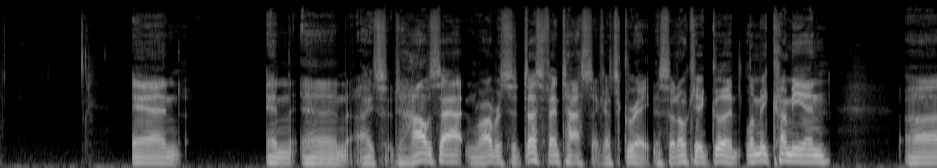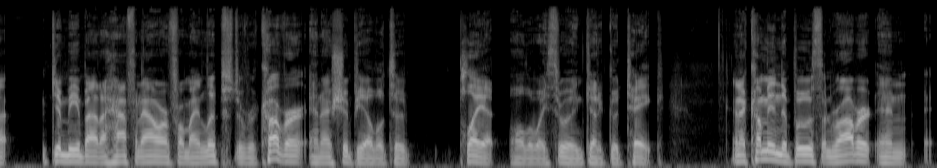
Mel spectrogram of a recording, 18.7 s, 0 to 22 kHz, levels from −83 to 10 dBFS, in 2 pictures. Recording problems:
none

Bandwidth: 18 kHz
